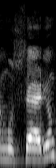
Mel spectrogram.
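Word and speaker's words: μυστήριον: del griego como muster que se pronuncia musion que significa cerrar la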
